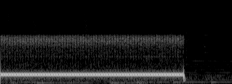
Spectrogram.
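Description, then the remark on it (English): A phone line's ringing tone while calling someone back: one steady electronic tone, loud, holds for nearly two seconds and then cuts off abruptly into quiet line hiss. “So we called him back.”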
